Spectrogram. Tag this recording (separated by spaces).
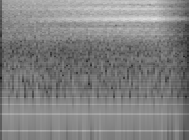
Closing Science-Fiction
